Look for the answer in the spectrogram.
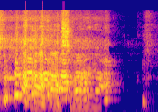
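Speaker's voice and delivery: high, loud, laughing yelp of apology; startled squeak. Acted. Spider-man [name] squeaks an apology after startling Stevie. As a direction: jump and squeak out a sorry.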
